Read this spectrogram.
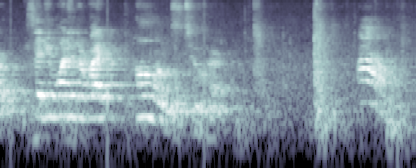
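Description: A young man speaks loudly across an echoing hall.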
